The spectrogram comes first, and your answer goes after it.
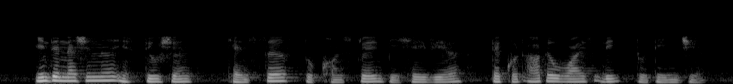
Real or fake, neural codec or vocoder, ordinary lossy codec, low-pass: real; none; Opus, 64 kbps; 3.6 kHz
